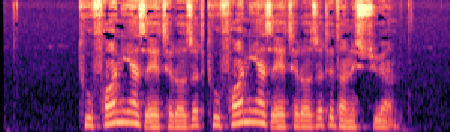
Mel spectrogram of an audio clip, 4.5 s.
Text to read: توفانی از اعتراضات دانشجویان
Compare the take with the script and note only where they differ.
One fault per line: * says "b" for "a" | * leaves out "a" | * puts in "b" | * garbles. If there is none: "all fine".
* puts in "توفانی از اعتراضات"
